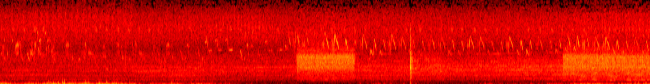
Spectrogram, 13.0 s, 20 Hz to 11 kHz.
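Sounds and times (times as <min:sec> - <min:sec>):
faint high chirps: 0:03.4 - 0:12.6
radio static hiss: 0:05.4 - 0:13.0
radio click: 0:06.0 - 0:07.1, 0:11.3 - 0:13.0.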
